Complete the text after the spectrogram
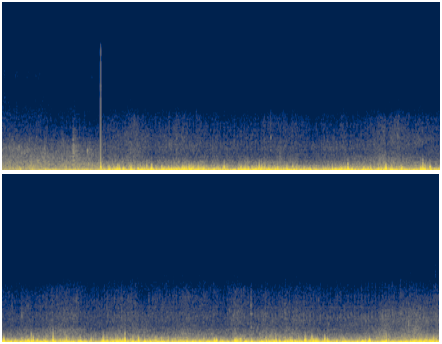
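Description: Wind buffets loudly outdoors on the water.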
